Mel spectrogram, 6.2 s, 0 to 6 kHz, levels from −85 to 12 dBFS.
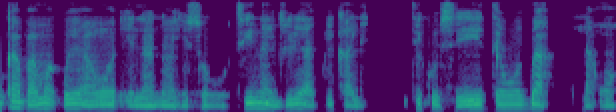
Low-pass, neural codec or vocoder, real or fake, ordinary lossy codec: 5.4 kHz; none; real; none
